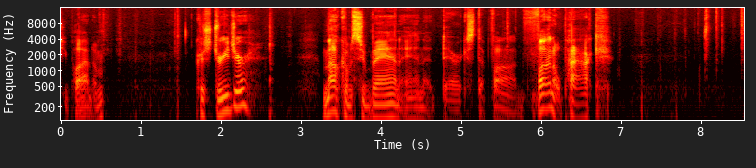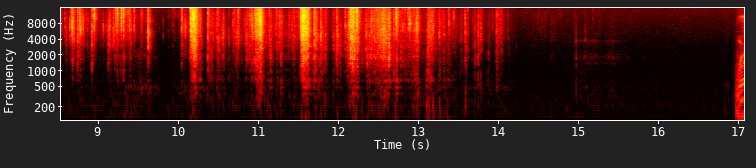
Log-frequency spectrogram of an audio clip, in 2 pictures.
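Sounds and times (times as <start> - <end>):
foil wrapper tearing and crinkling: 8.0 - 14.2.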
